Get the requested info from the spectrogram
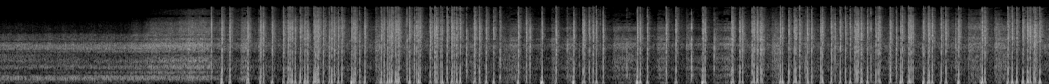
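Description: Ground fountain firework spraying with a steady hiss, then from about two seconds in breaking into a dense, rapid crackling of many sharp pops that keeps on.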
